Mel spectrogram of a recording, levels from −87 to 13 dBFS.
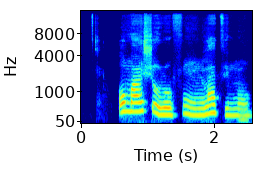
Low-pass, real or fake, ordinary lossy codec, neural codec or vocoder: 14.4 kHz; fake; MP3, 96 kbps; codec, 44.1 kHz, 2.6 kbps, DAC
